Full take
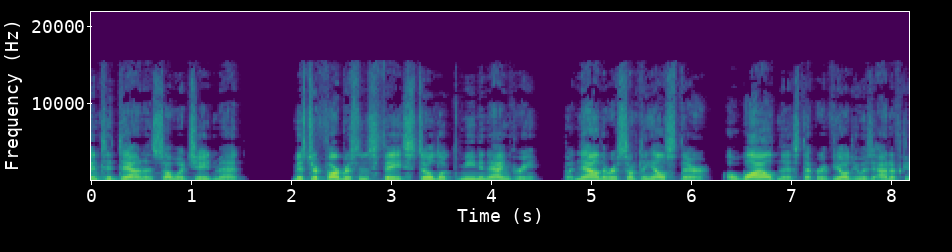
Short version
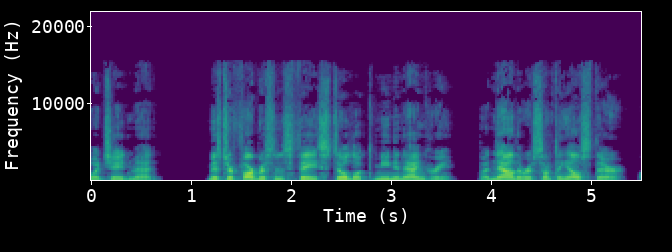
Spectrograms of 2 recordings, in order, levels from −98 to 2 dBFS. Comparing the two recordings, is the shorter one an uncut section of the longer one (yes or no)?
yes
